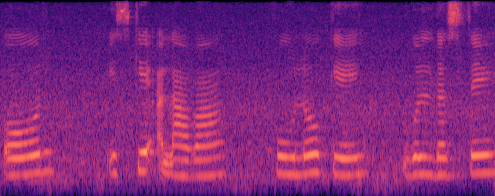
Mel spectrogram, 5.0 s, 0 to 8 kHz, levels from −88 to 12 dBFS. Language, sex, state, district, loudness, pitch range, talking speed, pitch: Hindi, female, Haryana, Rohtak, -20 LUFS, 220-245 Hz, 70 wpm, 230 Hz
